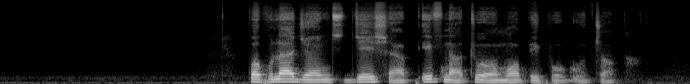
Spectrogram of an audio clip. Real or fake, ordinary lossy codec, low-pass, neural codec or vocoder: fake; none; none; autoencoder, 48 kHz, 32 numbers a frame, DAC-VAE, trained on Japanese speech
